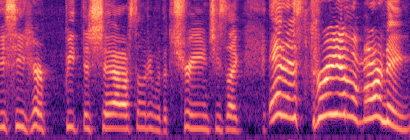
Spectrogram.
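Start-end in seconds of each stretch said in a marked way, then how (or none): 2.6-4.1 very high, very loud, shrill, enraged scream. Describing a woman who comes out at 3 in the morning: mock-angry shouting. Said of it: "she's all pissed".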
